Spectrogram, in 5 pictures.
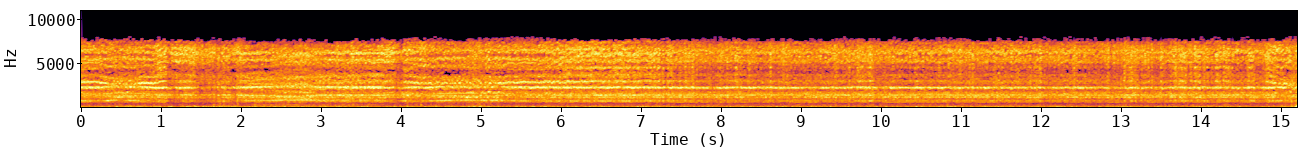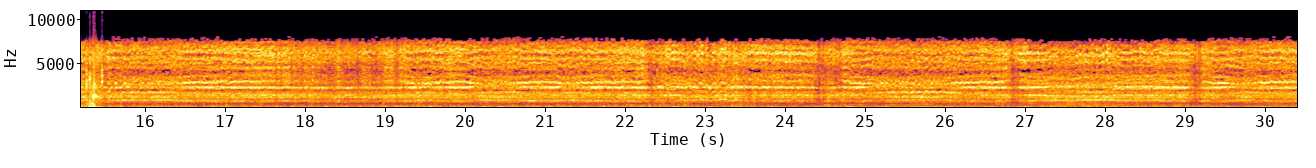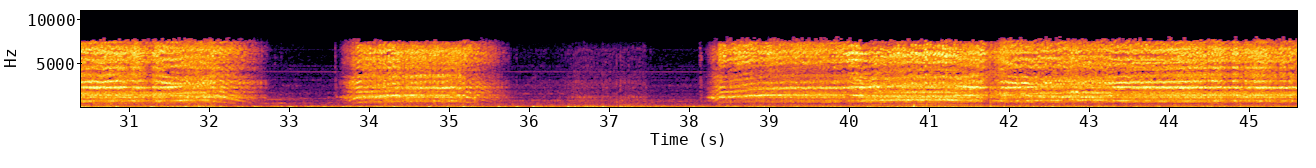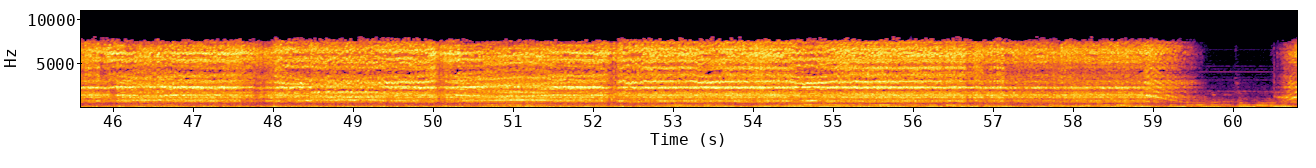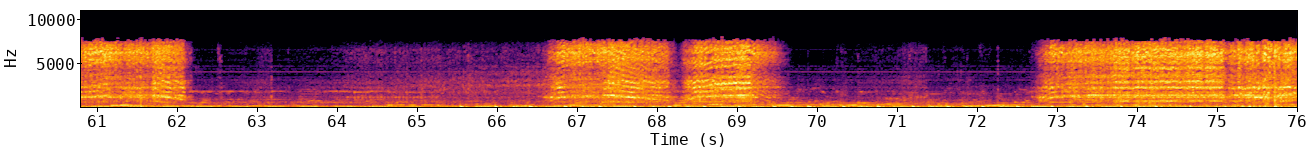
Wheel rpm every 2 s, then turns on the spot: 200, 190, 200, 200, 200, 200, 200, 190, 200, 200, 200, 200, 200, 200, 200, 190, 40, 110, 10, 130, 200, 190, 200, 200, 190, 200, 200, 200, 200, 120, 90, 10, 10, 70, 70, 10, 80, 190.
36-38 62-66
